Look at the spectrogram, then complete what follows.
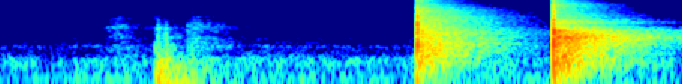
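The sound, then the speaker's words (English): Hand claps ring out: one softer clap, then two big, sharp, loud smacks in quick succession, each with a short decaying tail. “gotta do a big clap because good music is back.”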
